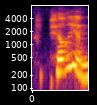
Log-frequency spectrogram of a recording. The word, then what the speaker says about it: Papillion: Nebraska it's not Bellevue we have Papillion Nebraska it's not happy all you know there's Pierre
